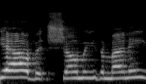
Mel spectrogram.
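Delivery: ordinary delivery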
